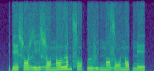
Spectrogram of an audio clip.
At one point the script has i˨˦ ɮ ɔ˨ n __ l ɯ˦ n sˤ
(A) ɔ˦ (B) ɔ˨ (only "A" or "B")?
A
